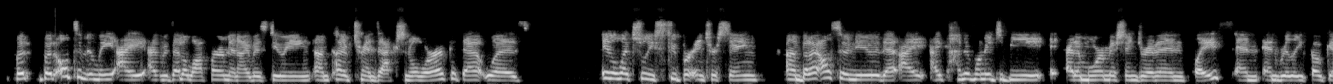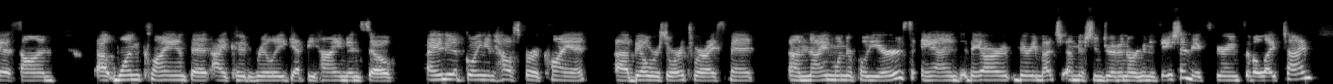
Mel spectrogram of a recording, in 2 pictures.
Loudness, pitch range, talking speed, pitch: -15 LUFS, 190-220 Hz, 205 wpm, 205 Hz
